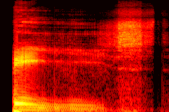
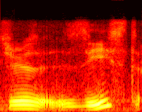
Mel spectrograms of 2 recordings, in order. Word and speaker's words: z3east: Beast. How do we pronounce this? Z-east or Z-east? It's Beast.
